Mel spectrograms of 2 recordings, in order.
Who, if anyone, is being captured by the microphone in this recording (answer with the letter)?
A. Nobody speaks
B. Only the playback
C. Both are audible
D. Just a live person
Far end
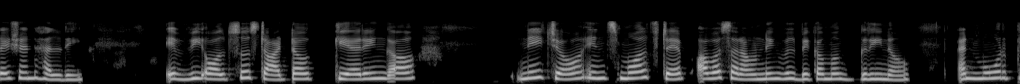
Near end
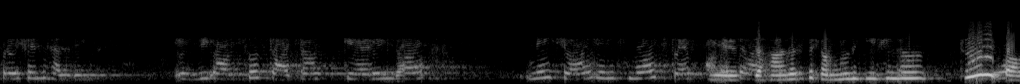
C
